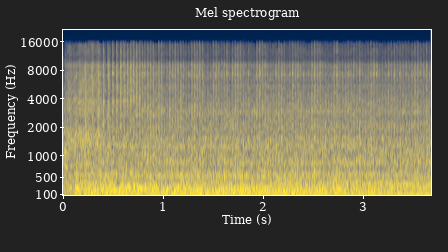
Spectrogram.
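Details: John Deere 450C dozer with right-side steering brake band not grabbing: deep, even diesel rumble at steady idle, no misses, knocks or hunting. Oil on the exhaust manifold may smoke; owner suspects a bad turbo bearing seal. Normal idle.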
